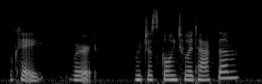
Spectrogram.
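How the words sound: The voice rises at the end like a question.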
